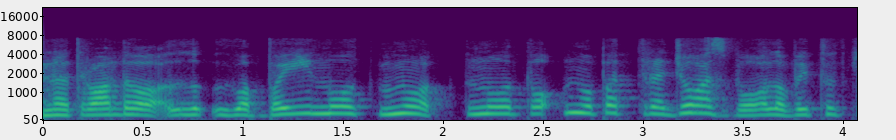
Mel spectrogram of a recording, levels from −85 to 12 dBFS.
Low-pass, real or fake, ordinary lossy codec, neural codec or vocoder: 7.2 kHz; fake; AAC, 48 kbps; codec, 16 kHz in and 24 kHz out, 0.6 kbps, FocalCodec, streaming, 4096 codes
